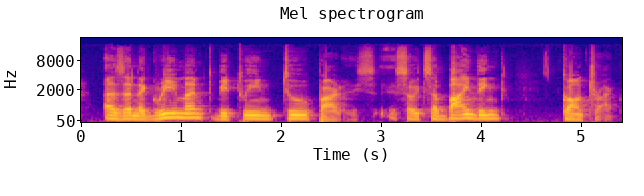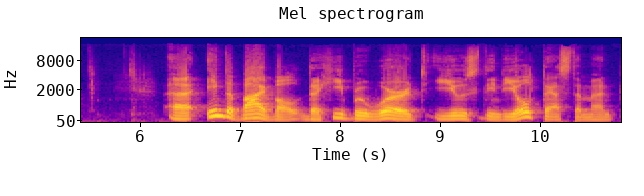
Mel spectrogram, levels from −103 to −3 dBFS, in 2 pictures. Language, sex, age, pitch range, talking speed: English, male, 50-69, 110-140 Hz, 130 wpm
